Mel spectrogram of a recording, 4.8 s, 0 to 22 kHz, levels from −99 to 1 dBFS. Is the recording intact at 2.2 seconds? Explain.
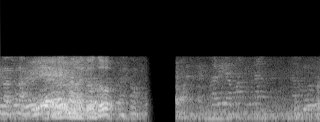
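No, at 2.2 s the sound smears into a fading buzz, then about 0.36 s of silence until 2.65 s, likely a long network dropout losing roughly 0.44 s of audio.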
